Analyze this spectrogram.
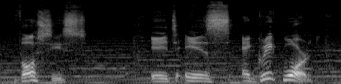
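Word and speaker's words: δόσις: Now, Dosis, or commonly pronounced in Greek as Dosis, it is a Greek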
